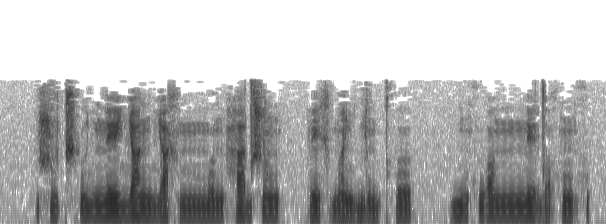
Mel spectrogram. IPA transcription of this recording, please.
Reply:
ɕ u t͡ʃʼ u ʎ n e ʎ a ŋ ʎ a x mː ʊ ŋ h a d ɕ ɔ̃ ŋ pː ẽ x b ã ʎ ɟ ũ b kʰ ʊ | b ũ x w ɔ nː ɪ d ɔ x ũ x

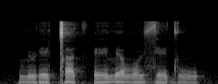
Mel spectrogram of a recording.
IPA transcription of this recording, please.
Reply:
l ə˞ ɾ ɛ ǀ a t͡sʼ ɛ l ɛ lˠ ø z ɛ d o

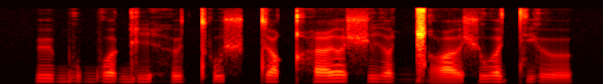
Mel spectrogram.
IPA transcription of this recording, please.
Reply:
y b u b o ɐ̯ ɡ i h ʉ tʼ u ʃ t ʉ qʰ i ɐ̯ ʃ i ɐ̯ ɡ͡ǁ ɑ ɐ̯ ʃ u ɐ̯ tʲ ɵ

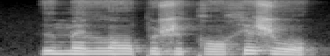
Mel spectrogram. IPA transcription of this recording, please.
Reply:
ɨ m ɛ lː ɔ p ɵ ʐ ɨ k ɔ x e ʐ o

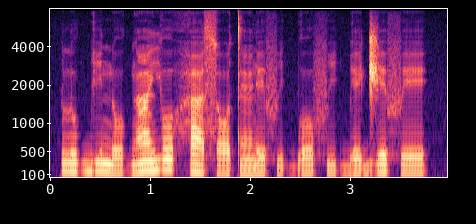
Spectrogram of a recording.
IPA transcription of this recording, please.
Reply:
l u˧ ɡ͡b i˧ n o˨ ɡ ã˨˦ j o˦ h a˦˨ s ɔ˨ t ɛ̃˨ ɾ e˧ f i˨ ɡ͡b o˨˦ f i˧ ɡ͡b e˧ d͡ʒ e˦ f e˦

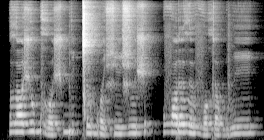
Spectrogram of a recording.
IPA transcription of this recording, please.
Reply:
ð ɔ˥ ʒ u˥ b ɣ o˩ ʃ b i˥ ǀ ɯ˧ b ɤ˩ ɕ i˧ ʑ ɯ˥ ʃ | v ɔ˥ ɾ ɯ˥ ð ɯ˧ v o˩ x ɾ ɤ˩ b β i˥

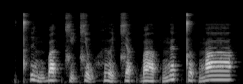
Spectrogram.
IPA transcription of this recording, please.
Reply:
t̪ʰ i˧˩ n ɓ a˨˩ t̚ t͡ɕ ḛ˧˨ t͡ɕ ə̰˧˨ w h ɨ˧˩ ə̯ t͡ɕ a˨˩ k̚ ɓ aː˨˩ p̚ ŋ ɛ˦˥ t̚ t̪ ə˨˩ p̚ ŋ aː˧

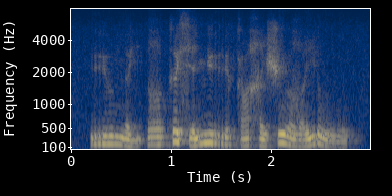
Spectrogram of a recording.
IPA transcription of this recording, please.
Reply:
rʲ uː˧ ŋ ə˩ j | ʁʷ ə˧ k ə˥ sʲ ɑ˩˥ j nʲ u˥ rʲ o˧ k ɑ˩˥ χ i˩ ʃ uː˥˩ ʁʷ iː˩˥ ɾ uː˩

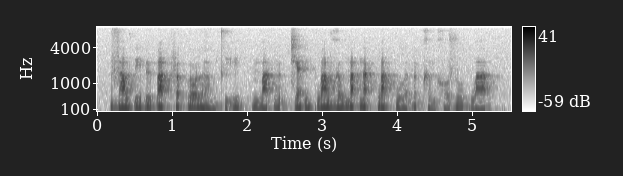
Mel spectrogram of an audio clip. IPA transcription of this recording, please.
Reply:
z a˧ w ɗ i˨˦ ɗ ɨ˨˦ ɓ a˦˥ t̚ f ə˦˥ p̚ l o˧ l a̤˨˩ n t̪ʰ ḭ˧˥ | m a˨˩ k̚ n ə˨˩ t̚ t͡ɕ ɛ˧ ɗ i̤˨˩ k w a˧ w ɣ ə˨˦ w m a˦˥ t̚ n a˦˥ k̚ h w a˦˥ t̚ h w u˧˩ ə̯ ɓ ə˦˥ t̚ x ə˨˦ m x o˧˩ z u˧ k w a˦˥ t̚

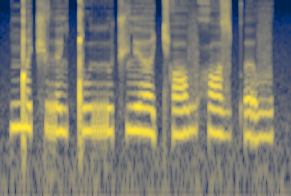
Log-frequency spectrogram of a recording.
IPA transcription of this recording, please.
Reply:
ŋ͡ǃ ə t͡ʃ r ɘ lʲ ǃ u r u t͡ʃ lʲ ɜ cʰ ɒ v x ɒ z pʼ ə v

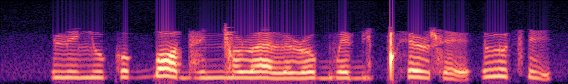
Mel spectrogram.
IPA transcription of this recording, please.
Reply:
lʲ æ ʎ u k o ɡ͡b ɒ d͡z i ŋ͡ǀ ɒ ɭ æ l e ɭ o b w e bʲ e ǃʰ e ɭ s e | l u t͡s ɾ i

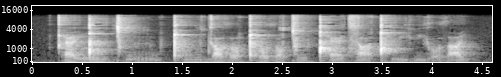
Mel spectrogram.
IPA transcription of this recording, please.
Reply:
qʰ eː˥ ŋ͡ǃ u˥˧ ɪ̯ ǀʰ ṵ˥ r ṵ˩˧ ǃʰ uː˥ d ɯ˥˧ ʊ̯ ðˤ y˥ ǃʰ u˥ ðˤ o˩˧ ǀ uː˥ ǃʰ æ˩˧ d z ɑ˩˧ ǃʰ y˧˩ j i˧ j ṵ˧˩ ðˤ i˥˧

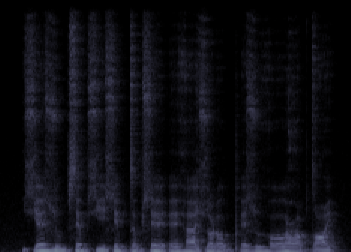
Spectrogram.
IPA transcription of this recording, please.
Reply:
ç ɛː ɮ u b s ɛ b ç i ɬ e b d ɐ b ɬ ɛː ʔ ɛː ɦ aː ç ɔ ɽ ɔː b pʼ ɛ ɮ u ɦ ɔː ʕ u b dˤ e

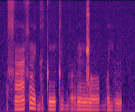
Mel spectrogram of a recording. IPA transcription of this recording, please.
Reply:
s ã s õ e̯ ɡ ɯ t ĩ t i b ɯ o̯ r ɛ̃ ŋ͡ǁ oː b o j ɯ

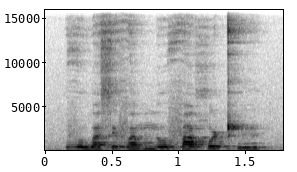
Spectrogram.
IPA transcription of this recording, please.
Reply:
v o˦ w ɐ˦ s ɨ˦ v ɐ˨˥ m n o˨˥ f a˦ χʷ ɨ˦ ʈʰ ɨ˨˥

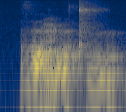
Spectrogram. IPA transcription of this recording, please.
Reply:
ð ɔ˩˧ ŋ o˩˧ t̪ʰ u˩˧

